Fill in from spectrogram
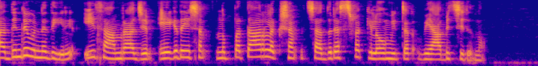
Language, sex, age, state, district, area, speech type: Malayalam, female, 18-30, Kerala, Thiruvananthapuram, rural, read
